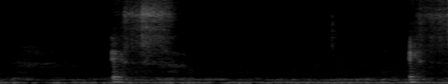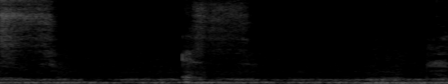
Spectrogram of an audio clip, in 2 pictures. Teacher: dilakukan dengan ujung lidah mendekat ke langit-langit ke langit-langit mulut bagian depan dan udara dikeluarkan melalui celah kecil di antara lidah dan langit-langit.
